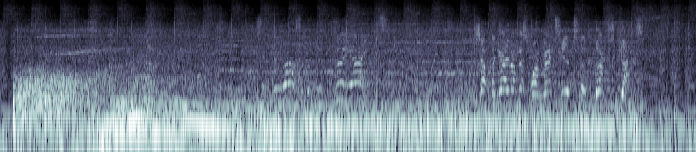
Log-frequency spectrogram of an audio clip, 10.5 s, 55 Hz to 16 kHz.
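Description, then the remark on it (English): A race car engine roars loudly and continuously, its pitch rising and falling as it revs, with a noisy crowd-like wash and faint voices mixed in throughout. “Just listen to 351 work.”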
